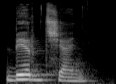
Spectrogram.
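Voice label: "бердсянь", Komi-Zyrian, female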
